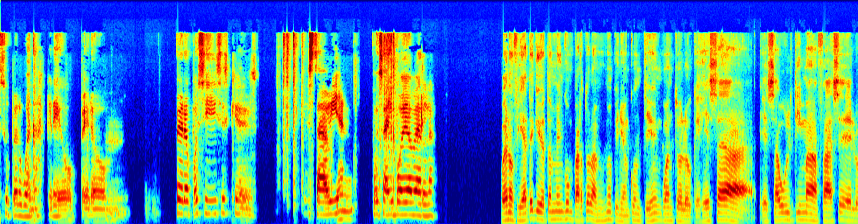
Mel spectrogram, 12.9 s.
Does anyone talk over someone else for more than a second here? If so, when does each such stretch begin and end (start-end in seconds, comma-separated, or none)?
none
